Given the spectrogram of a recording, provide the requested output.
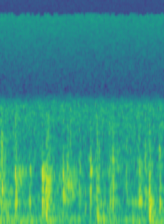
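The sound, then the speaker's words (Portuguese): Irregular galloping hoofbeats thud in an uneven, stumbling rhythm, muffled, with a low rumbling background and no voices. “Mal havíamos andado um pedaço, começámos a ouvir em nossa perseguição um apavorante tropel, soturno, descompassado e irregular.”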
